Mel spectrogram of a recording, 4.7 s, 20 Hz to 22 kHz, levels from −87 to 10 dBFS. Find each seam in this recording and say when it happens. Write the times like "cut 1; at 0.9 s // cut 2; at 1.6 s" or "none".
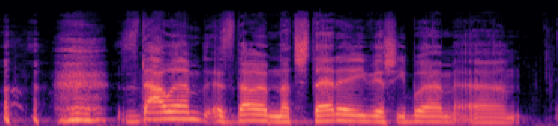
cut 1; at 2.2 s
